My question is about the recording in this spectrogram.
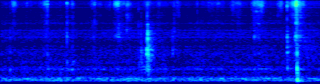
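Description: Near silence broken by faint, short clicks of glossy chrome trading cards being slid through a stack in the hand, the loudest click near the end.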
